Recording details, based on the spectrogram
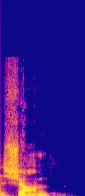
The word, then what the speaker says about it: Shang: Is it Shang? – That's the pronunciation. Okay. Yeah, Shang. We've been saying it. It rhymes with wrong, which is how we've been saying it for years. Mm. We've been saying it wrong.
